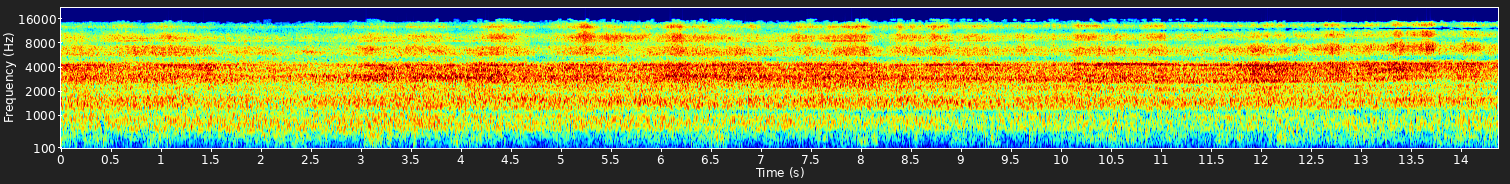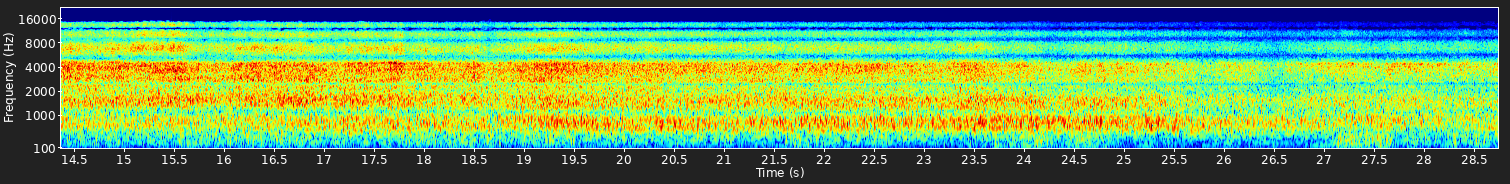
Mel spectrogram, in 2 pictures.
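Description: ATR 72 twin-turboprop's engines and propellers running at taxi power as it rolls past: a steady drone with a high whine.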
